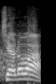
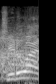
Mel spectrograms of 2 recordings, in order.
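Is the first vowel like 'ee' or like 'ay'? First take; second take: ay; ee. First: The first vowel is an 'e' sound. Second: The first vowel is a short 'i' sound. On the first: The speaker calls it right. "गो चेडवा चेडवा" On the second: The speaker calls it wrong. "चिडवा नाही"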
